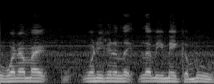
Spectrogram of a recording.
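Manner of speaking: ordinary delivery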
